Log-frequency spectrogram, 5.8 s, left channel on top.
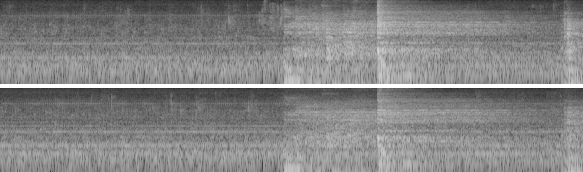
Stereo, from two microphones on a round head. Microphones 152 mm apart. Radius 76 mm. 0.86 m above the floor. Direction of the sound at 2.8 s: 65° left (ahead or behind).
